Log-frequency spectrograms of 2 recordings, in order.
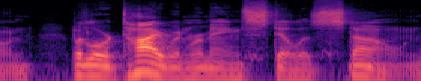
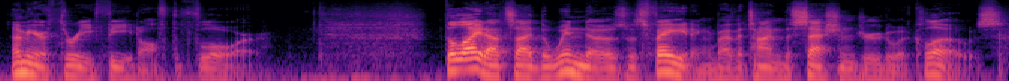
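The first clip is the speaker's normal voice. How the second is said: usual speaking voice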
